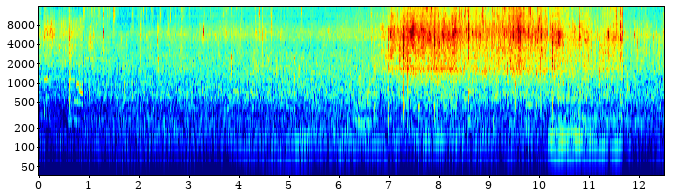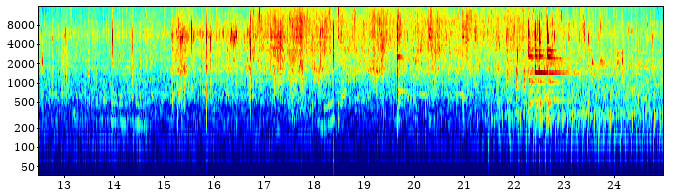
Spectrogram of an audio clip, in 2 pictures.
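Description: Sliced onions sizzling in hot oil in an aluminium kadai, stirred and scraped with a metal spatula that clicks now and then against the pan. The sizzle grows louder about seven seconds in.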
